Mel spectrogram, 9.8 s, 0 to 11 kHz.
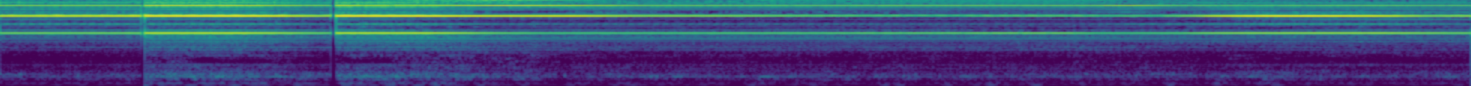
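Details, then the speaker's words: SMCU-4 integrated ethernet CNC drive running a stepper motor in a Mach 3 jog test: a steady high whine holds an even pitch after two short ticks, with a distinct tone change at 3500 RPM. Mach 3 reads 3499. Stepper whine is normal. "once again we hear the tone difference 3500 RPM right there"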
